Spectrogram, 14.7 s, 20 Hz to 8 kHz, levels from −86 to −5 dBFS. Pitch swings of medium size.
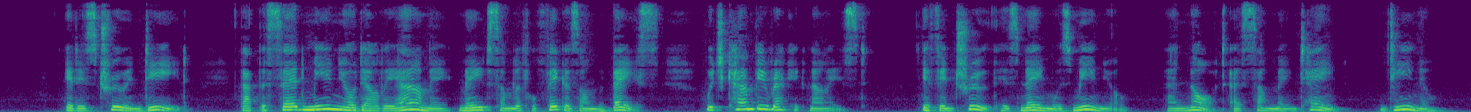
No: wide, 6.3 semitones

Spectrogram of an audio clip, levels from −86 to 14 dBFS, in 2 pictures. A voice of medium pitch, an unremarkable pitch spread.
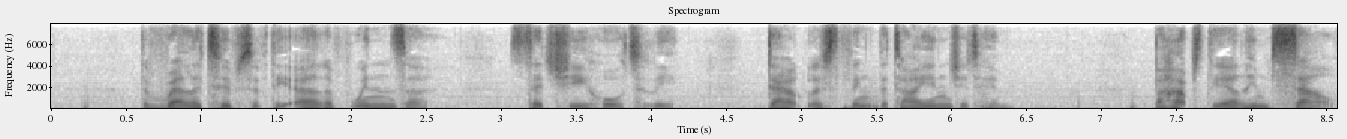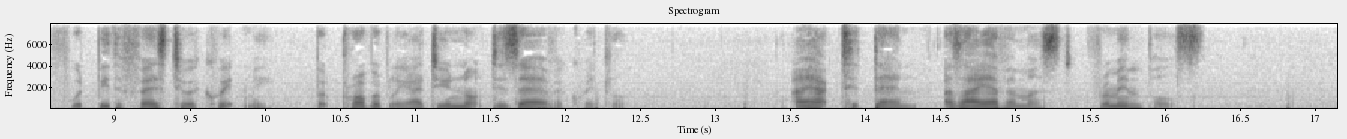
Yes: medium, 160 Hz; average, 3.8 semitones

